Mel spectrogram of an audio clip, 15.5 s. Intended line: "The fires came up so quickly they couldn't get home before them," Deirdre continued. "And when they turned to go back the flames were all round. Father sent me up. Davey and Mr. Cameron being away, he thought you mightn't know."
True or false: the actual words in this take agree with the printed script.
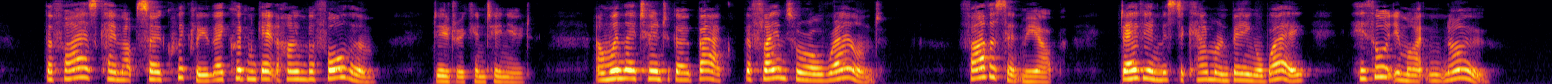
true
